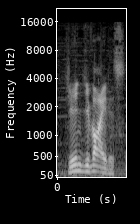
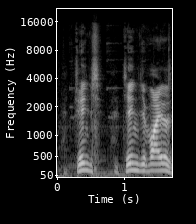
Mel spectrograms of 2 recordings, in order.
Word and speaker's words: Gingivitis: Gingivitis. Okay, that's how it is. Rhymes with ginger eye crust. Gingivitis, ginger eye crust.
